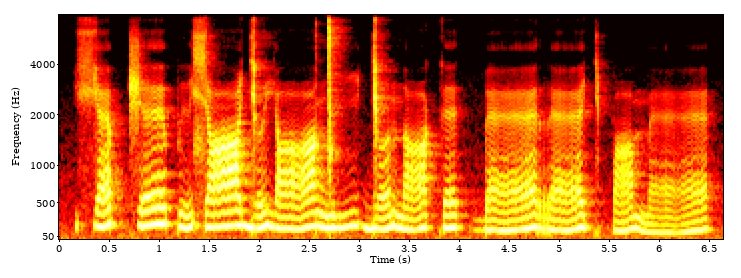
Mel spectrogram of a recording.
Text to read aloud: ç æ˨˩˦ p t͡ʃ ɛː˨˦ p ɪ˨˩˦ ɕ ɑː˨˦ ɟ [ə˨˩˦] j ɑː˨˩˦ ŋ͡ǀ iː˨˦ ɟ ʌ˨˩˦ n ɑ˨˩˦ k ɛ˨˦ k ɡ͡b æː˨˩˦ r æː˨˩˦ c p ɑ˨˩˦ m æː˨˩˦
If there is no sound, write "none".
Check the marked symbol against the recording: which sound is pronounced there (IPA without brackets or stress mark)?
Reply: ə˨˩˦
